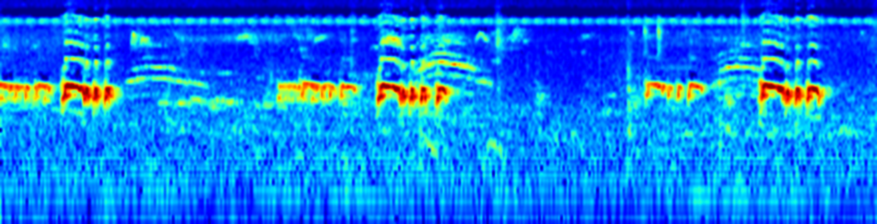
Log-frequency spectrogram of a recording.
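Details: Local Indonesian zebra dove in full, vigorous song, praised for a big, long voice: bursts of rolling, bubbling coos with a short lead-in note then a quick trilled run, in four phrases, with faint chirps of other birds and a thin steady high whine.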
